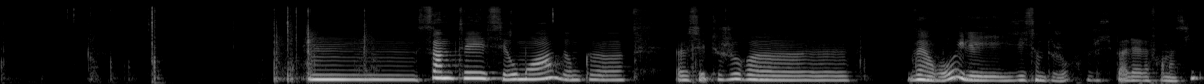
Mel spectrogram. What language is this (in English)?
French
